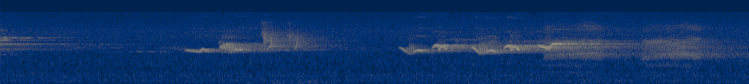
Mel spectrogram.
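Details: Blue-bearded bee-eater at Salem, South India, giving husky, buzzy call phrases that start low and rise, in two bursts separated by a quiet pause, on a calm background.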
